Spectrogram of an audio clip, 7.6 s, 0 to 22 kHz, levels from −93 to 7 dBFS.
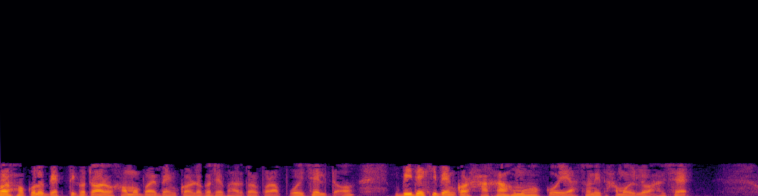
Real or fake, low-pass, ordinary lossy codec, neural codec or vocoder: real; 3.6 kHz; MP3, 32 kbps; none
